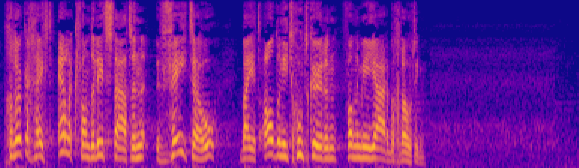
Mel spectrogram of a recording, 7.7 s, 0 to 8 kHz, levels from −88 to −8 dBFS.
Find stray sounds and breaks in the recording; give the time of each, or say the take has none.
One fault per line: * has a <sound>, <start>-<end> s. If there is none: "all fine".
all fine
